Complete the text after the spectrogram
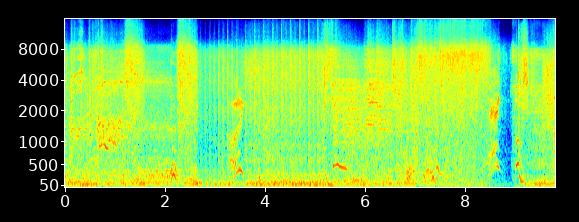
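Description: Punches land with heavy thuds during a brawl.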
